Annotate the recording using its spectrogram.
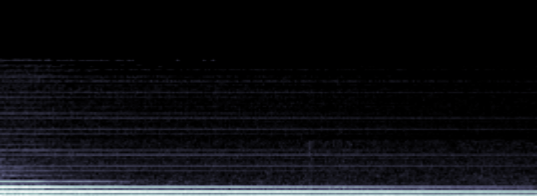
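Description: A Buddhist bowl bell rings out from a single strike just before, one steady tone with a few higher overtones, slowly fading. It is the bell that marks the invocations of Buddha names in Vietnamese chanting.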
